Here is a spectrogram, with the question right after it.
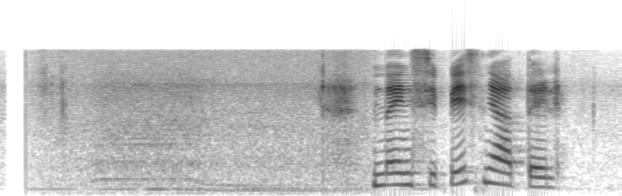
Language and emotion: Russian, neutral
